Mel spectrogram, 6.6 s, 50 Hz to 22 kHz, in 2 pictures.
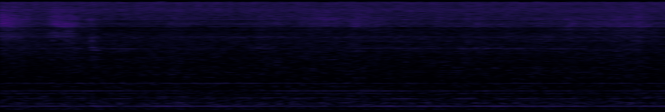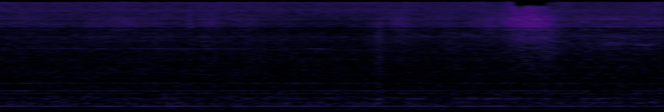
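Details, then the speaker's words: EUHOMY 12V Bluetooth compressor fridge freezer pulling down temperature, at its loudest while cooling: quiet, even compressor hum on one steady low tone, no rattle or cycling; pretty much silent, healthy. "But as you can hear, I'm going to be quiet for a minute and you can hear how loud it is. And this is obviously cooling down, so this is as loud as it's going to get."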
